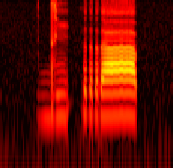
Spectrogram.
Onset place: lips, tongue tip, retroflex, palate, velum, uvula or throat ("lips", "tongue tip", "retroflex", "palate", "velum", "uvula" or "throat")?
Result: tongue tip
